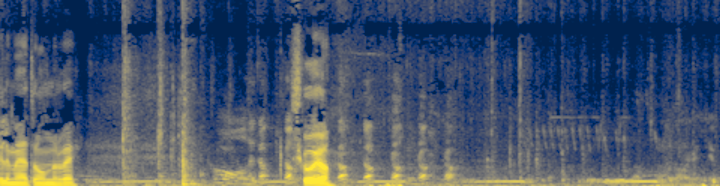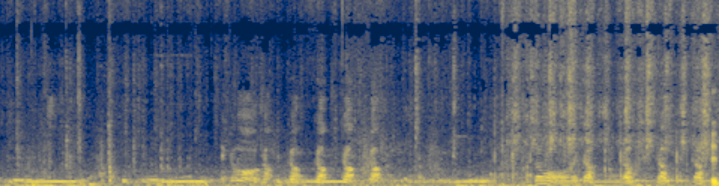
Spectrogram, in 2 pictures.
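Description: Pigeons coo softly and repeatedly close by.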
